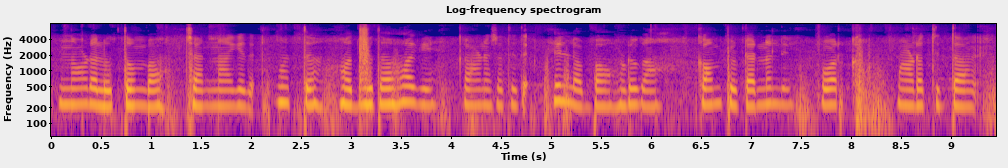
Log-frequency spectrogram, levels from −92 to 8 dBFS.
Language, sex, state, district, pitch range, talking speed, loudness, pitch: Kannada, female, Karnataka, Shimoga, 215-230 Hz, 80 wpm, -18 LUFS, 225 Hz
